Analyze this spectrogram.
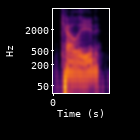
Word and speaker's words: Khalid: I feel like I've been corrected. Khalid. I used to say Khalid, and then people were like, no, it's Khalid.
